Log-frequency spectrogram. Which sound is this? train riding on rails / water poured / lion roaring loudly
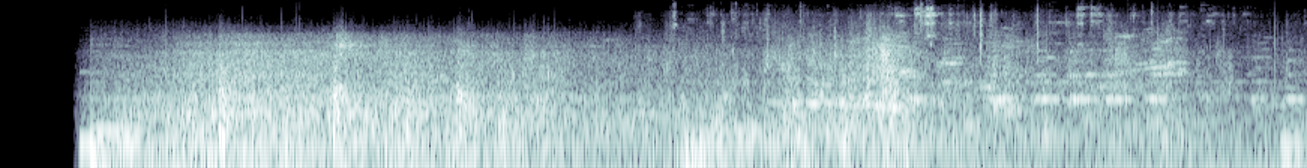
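train riding on rails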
